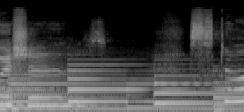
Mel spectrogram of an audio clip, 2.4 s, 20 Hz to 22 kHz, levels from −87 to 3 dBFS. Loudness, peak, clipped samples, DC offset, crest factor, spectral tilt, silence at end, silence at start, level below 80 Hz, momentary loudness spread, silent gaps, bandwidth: -26 LUFS; -10 dBFS; under 0.1%; under 0.1%; 16 dB; -4.5 dB/octave; 0 s; 0 s; -50 dBFS; 7 LU; none; 16 kHz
